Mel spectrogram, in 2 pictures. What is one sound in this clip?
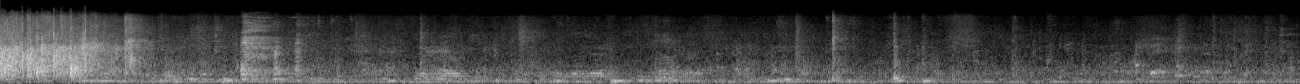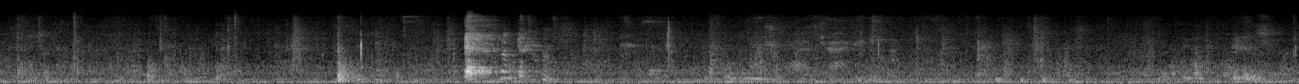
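A crowd of men and women chatter quietly in a large room.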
